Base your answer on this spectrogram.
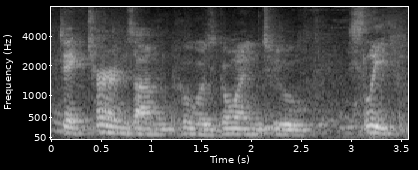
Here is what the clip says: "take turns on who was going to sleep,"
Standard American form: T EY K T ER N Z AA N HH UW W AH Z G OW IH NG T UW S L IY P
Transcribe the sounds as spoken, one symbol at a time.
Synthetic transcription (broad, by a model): T EY K T ER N Z N HH UW W AH Z G OW IH NG T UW S L IY P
